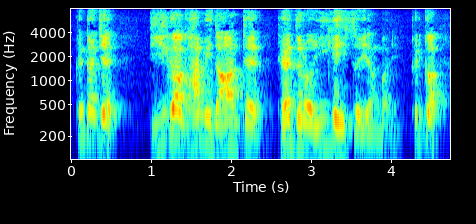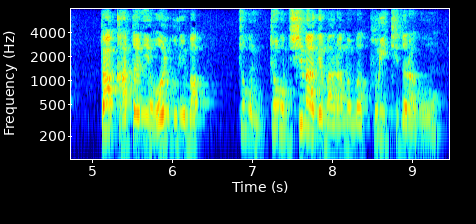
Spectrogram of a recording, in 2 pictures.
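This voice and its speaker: A man preaching a sermon, telling a story in an animated, loud way and acting out his own quoted words. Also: high-pitched, fairly quick. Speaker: pastor. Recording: echoey room, mic at a distance.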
